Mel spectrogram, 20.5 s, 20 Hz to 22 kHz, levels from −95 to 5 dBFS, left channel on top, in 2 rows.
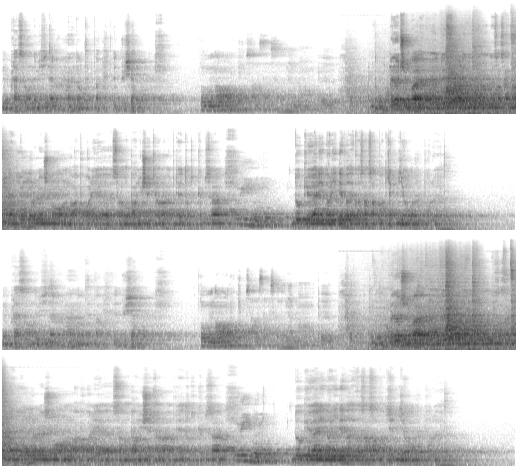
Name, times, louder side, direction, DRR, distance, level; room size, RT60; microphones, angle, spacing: voice 1, 0.0-2.7 3.1-3.2 7.5-14.9 16.1-19.1, left 1 dB, 55° left, 2 dB, 1.3 m, -29 dB
voice 2, 4.0-7.1 7.3-8.1 14.9-15.7, right 1 dB, 80° right, 3 dB, 1.4 m, -38 dB
Sliding door, 6.9-10.8, right 1 dB, 50° right, 1.4 m, -30 dB
14.5 x 11.5 x 2.3 m, 2.4 s
head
